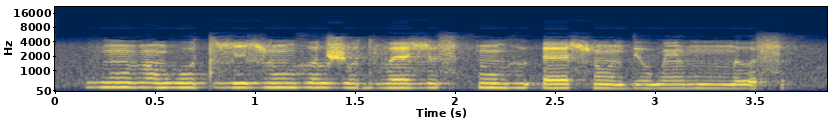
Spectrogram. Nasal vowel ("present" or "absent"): present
